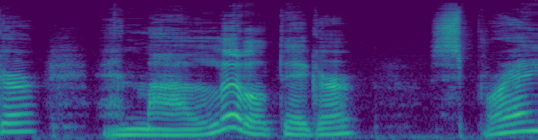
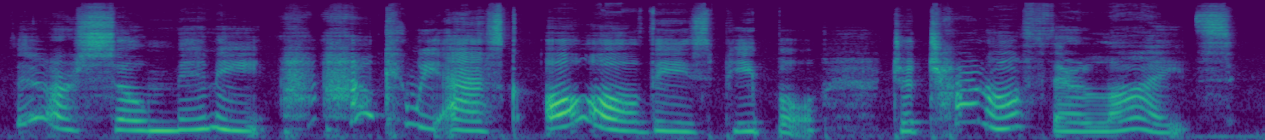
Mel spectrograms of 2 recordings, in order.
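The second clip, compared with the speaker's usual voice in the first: put-on worried kid; 8 semitones higher, 3 dB louder than usual.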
